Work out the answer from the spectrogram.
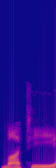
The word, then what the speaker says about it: mate: Argentina is an infusion called mate in Spanish mate with the accent on the first syllable mati eh the name comes from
